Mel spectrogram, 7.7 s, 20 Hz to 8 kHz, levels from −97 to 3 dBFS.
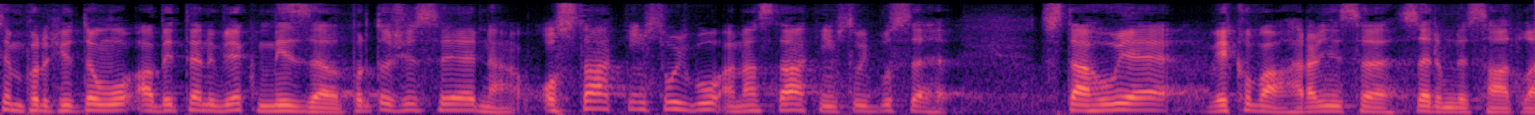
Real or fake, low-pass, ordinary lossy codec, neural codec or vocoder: fake; 7.2 kHz; MP3, 48 kbps; codec, 16 kHz, 2 kbps, X-Codec, HuBERT features, trained on LibriSpeech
